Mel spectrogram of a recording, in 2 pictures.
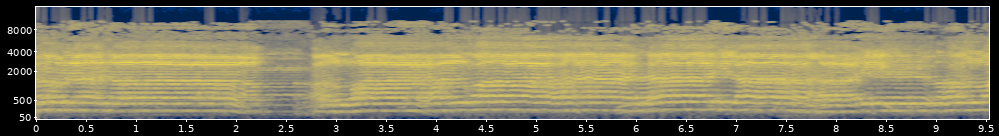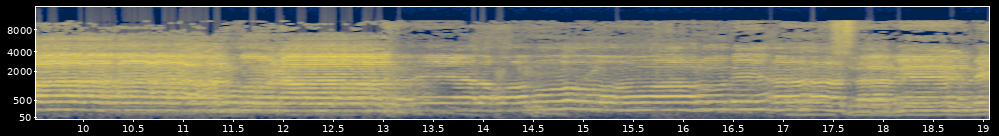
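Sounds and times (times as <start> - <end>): men chanting in unison: 0.0 - 19.0.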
